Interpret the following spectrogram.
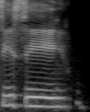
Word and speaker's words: Sissi: to school and so my name is pronounced CeCe but when my parents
